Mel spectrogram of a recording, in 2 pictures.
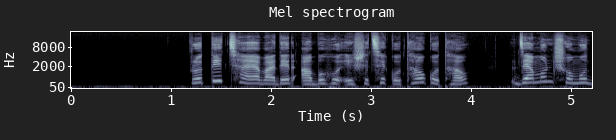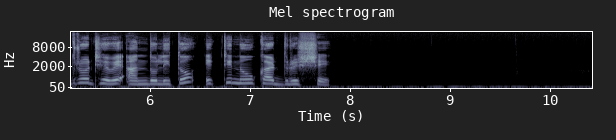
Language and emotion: Bengali, neutral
